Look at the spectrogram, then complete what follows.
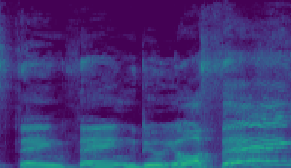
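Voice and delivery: rising chant, drawn out at the end; hammed-up rallying cry; comic catchphrase call. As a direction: build to a slow, high hero's battle cry. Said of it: "Ben, he goes".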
